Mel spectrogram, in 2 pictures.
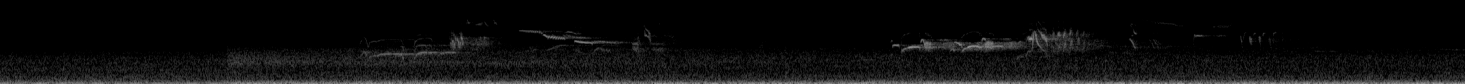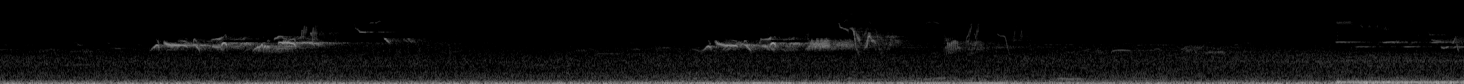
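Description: A songbird singing four short warbling phrases a few seconds apart, over a steady low background rumble.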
